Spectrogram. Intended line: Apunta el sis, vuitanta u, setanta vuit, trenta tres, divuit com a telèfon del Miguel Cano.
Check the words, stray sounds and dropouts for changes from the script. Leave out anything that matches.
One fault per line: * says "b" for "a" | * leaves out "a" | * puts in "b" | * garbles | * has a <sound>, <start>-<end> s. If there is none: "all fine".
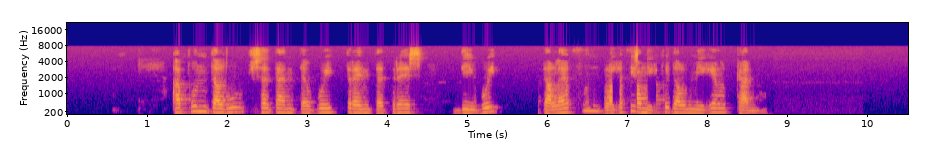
* leaves out "sis vuitanta"
* leaves out "com"
* garbles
